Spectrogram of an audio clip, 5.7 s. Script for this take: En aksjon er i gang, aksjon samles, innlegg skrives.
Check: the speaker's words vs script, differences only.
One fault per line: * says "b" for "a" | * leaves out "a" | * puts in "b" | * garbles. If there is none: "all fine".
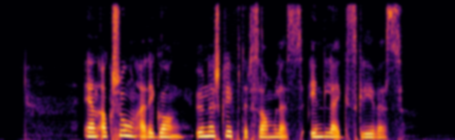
* says "underskrifter" for "aksjon"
